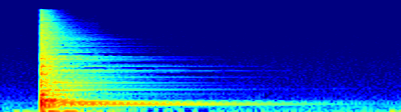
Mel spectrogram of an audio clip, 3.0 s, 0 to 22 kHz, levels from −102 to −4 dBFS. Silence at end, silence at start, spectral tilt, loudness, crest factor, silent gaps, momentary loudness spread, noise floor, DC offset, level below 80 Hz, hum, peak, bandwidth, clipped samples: 1.4 s; 0.3 s; -5 dB/octave; -22 LUFS; 26 dB; none; 25 LU; -63 dBFS; under 0.1%; -46 dBFS; none; -2 dBFS; 16 kHz; under 0.1%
